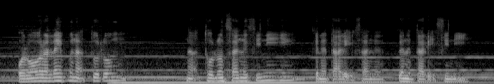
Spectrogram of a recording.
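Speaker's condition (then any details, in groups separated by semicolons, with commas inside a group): No condition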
